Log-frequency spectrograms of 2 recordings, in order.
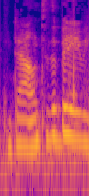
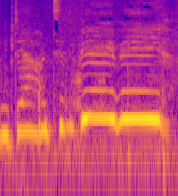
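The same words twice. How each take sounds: First: Said in the usual way. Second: Much louder, higher cheer; excited announcement. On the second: Real, not acted. Telling viewers the baby is next, loud excited cheer. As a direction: shout the big reveal.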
